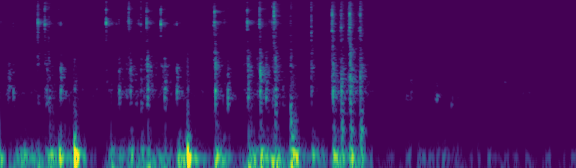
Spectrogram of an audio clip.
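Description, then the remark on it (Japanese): Rapid clicking of keys on a computer keyboard as someone types a search, a busy burst of typing for several seconds that stops abruptly, leaving quiet background noise. “すいません、ちょっとキーボードうるさいですけど、検索します。”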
